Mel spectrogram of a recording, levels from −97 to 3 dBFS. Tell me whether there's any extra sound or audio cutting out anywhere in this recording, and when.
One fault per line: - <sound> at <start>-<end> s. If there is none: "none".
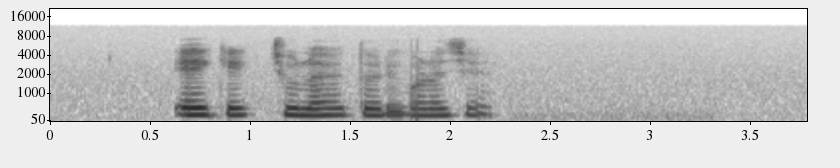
none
